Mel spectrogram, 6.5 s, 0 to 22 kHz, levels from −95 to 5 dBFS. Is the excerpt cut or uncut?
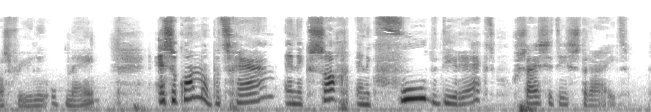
cut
